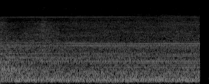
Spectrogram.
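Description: Roll-to-roll heat transfer sublimation machine running, a steady mechanical whir with a faint hum.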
